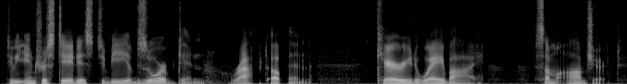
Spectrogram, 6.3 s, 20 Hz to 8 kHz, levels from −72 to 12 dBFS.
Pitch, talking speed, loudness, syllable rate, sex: 100 Hz, 155 wpm, -22 LUFS, 5.4 syllables/s, male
